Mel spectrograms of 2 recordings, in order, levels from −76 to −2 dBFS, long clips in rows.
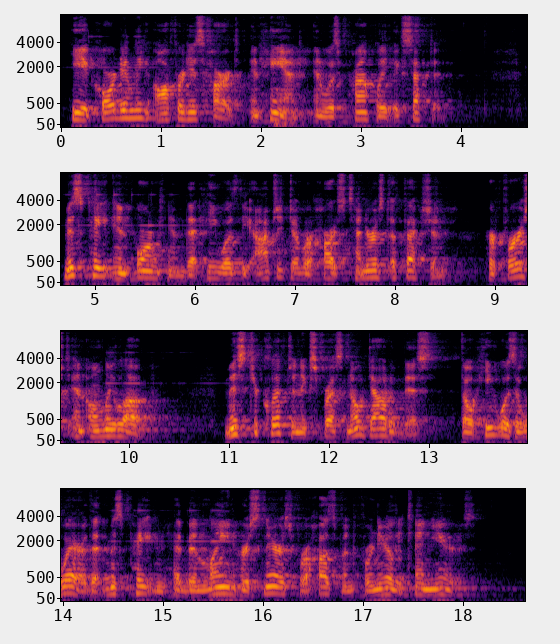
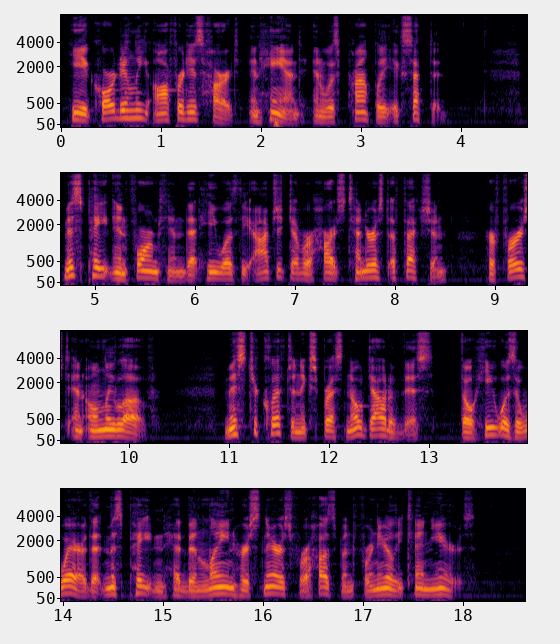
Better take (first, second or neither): second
